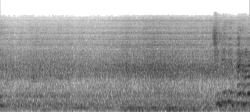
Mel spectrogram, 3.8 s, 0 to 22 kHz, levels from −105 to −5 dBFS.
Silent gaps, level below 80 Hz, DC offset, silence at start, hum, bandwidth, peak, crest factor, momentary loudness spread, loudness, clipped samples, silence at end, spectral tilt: none; -56 dBFS; under 0.1%; 0 s; none; 13 kHz; -12 dBFS; 20 dB; 10 LU; -33 LUFS; under 0.1%; 0 s; -3.5 dB/octave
